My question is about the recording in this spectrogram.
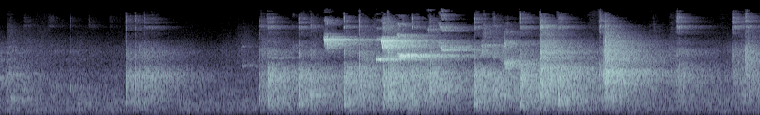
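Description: Table tennis rally: a ball being struck by paddles and bouncing on the table. It makes sharp clicks, some with a high ring, about two a second from a few seconds in until the point ends near the end.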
